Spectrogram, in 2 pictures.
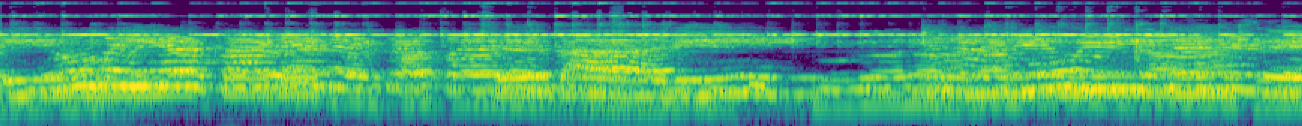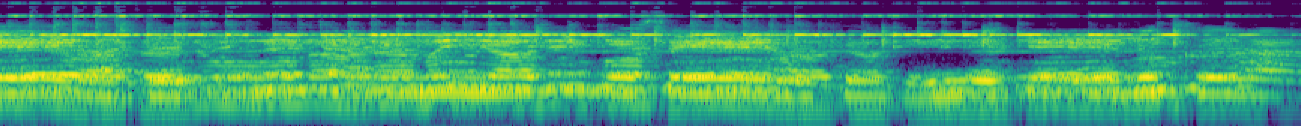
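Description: Hindu devotional aarti song: a voice singing over musical accompaniment.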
